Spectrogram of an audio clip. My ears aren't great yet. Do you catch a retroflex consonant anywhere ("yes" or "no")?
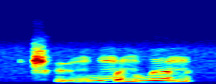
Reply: yes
